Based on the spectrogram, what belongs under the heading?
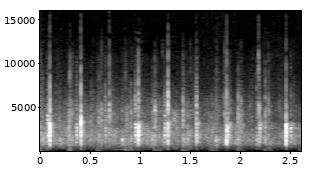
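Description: An audience breaks into a round of applause for the Lord after a shared testimony, many hands clapping in a dense, steady patter of sharp claps that holds for a few seconds without any voices.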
